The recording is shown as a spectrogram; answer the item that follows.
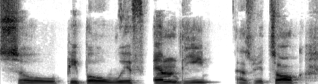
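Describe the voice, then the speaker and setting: A man's medium-pitched voice, dark and mellow in tone, monotone and flat, with a non-native accent against a quiet background. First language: not English. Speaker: psychology researcher. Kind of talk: interview. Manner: halting.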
